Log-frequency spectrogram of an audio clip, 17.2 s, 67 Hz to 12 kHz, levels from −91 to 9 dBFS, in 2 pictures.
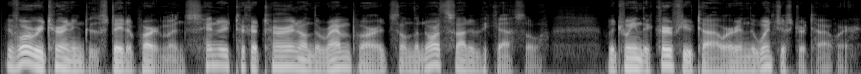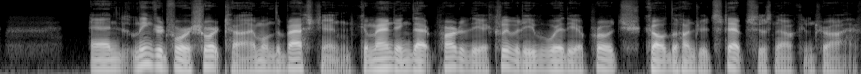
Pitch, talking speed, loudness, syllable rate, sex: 90 Hz, 185 wpm, -20 LUFS, 5.3 syllables/s, male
